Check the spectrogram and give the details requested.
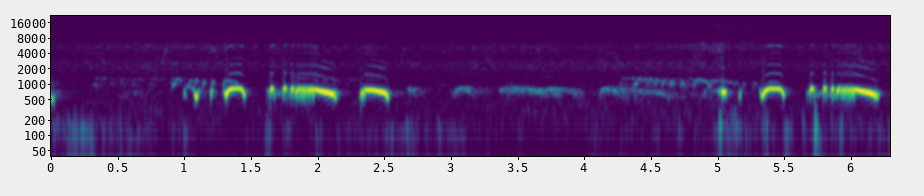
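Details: Decoy spotted dove singing a series of strong, curved, hoarse coo notes in two bursts, with softer, higher, rolling coos from another dove in between.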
